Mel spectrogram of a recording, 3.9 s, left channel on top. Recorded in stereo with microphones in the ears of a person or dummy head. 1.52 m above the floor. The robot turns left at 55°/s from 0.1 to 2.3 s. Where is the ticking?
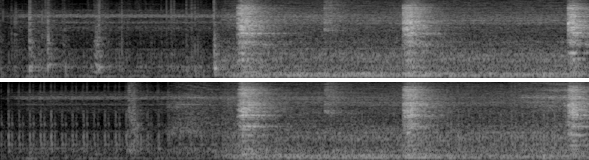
60° left, 2.5 m; by 3.9 s 15° left, 2.5 m.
